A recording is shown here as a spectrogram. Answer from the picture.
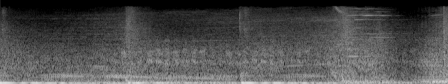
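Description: Film-trailer score and sound design: deep bass hits a little over a second apart under music, with a rising whoosh shortly before the end.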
